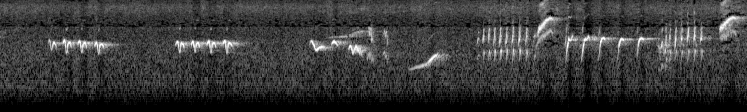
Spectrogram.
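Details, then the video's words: White-rumped shama (murai batu) giving a provoking song meant to make other birds sing: short bursts of quick rattling whistles separated by pauses, one slurred rising whistle, and a faint steady hiss behind. "PANCINGAN MURAI BIKIN CEPAT EMOSI | SHAMA BIRD"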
